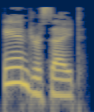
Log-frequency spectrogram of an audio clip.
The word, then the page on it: androcyte: British English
